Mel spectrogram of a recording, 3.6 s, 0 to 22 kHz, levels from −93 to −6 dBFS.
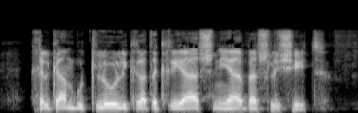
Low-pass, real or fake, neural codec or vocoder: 7.2 kHz; real; none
